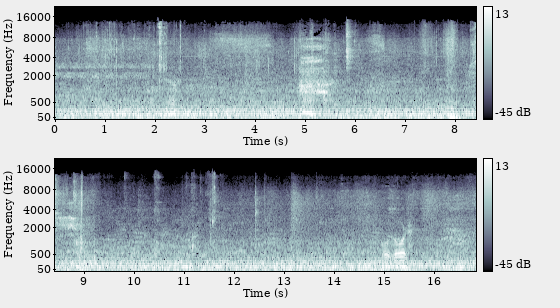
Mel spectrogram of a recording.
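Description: Shopping cart rolling across a smooth store floor: a steady low rumble with occasional rattles and clicks, under a background of store ambience with brief snatches of distant voices.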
